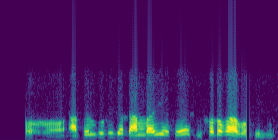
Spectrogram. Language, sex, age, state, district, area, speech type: Assamese, male, 45-60, Assam, Darrang, rural, conversation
